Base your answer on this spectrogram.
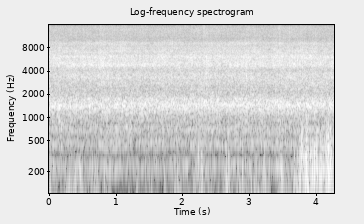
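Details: Apiary hive with honey bees: a low, wavering swarm hum throughout, swelling into a louder, rougher buzz in the last second as a bee flies right up to the microphone.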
